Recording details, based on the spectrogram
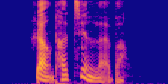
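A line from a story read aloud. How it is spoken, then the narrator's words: Respectful whisper. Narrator (Chinese): 宁荣，附耳到太后的耳边，恭敬的对宣太后低声的说道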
